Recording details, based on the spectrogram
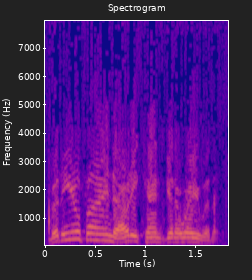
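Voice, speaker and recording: An actor playing a kindly, protective Mountie captain in a 1930s radio drama, hearty and avuncular. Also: male voice, fairly high pitch, very animated, fast talker, low-quality recording. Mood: genial. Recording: hissy 1930s radio recording.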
